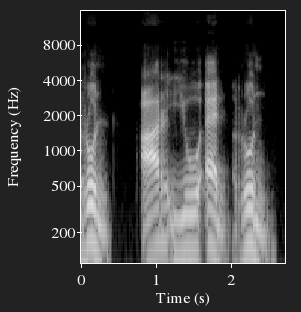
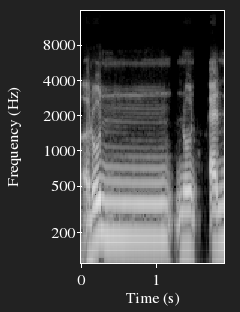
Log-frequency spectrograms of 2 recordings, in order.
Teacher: Run hamiah tidak ada dengung kena jelas baca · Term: izhar halq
